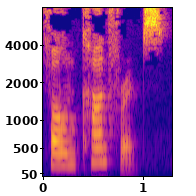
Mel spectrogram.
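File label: "PHONE CONFERENCE", English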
